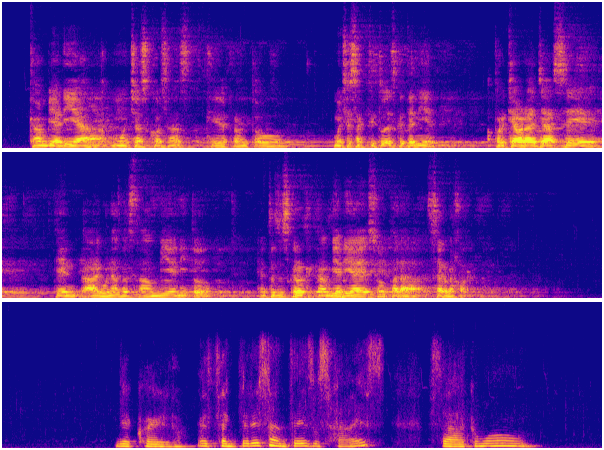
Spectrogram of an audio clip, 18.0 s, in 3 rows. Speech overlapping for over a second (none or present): none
